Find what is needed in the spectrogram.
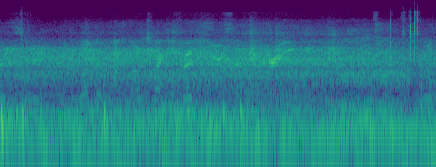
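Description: Steady outdoor background noise with a low, uneven rumble of wind on the microphone and faint, indistinct voices.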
